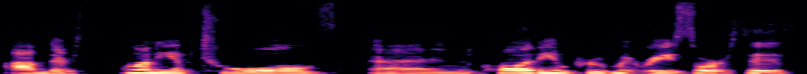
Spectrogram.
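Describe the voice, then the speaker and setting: Dull-sounding recording of a lowish-voiced woman presenting. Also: fairly even intonation, moderate pace, a little mellow. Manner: helpful, conversational, hesitant phrasing with frequent self-corrections. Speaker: webinar presenter for a health care quality improvement organization. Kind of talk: informal slide presentation. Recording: dull, lo-fi webinar audio.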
